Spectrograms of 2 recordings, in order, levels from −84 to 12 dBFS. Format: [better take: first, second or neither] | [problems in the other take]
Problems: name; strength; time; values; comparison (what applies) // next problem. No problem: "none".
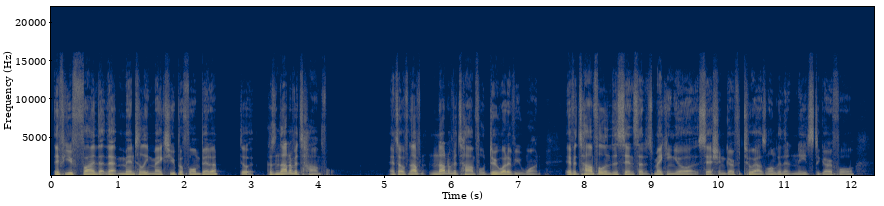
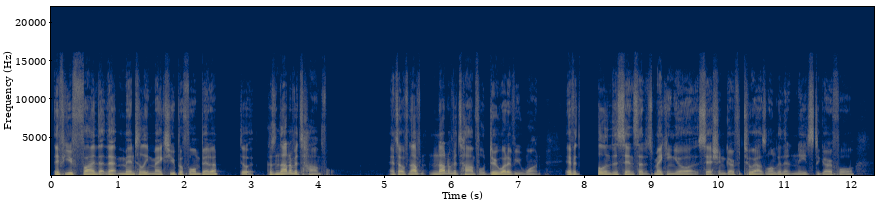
first | audio cutting out; at 8 s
